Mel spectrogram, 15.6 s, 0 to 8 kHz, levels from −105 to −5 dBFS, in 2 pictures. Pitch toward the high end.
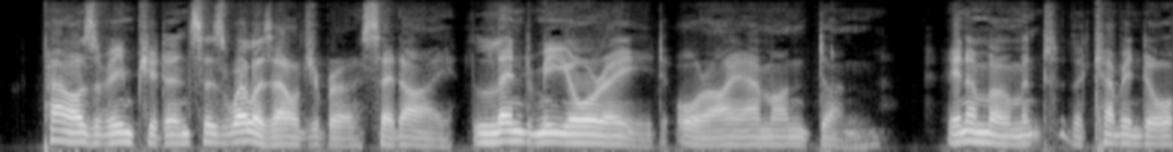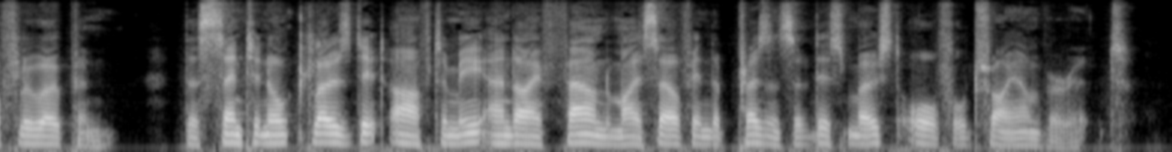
No: low, 115 Hz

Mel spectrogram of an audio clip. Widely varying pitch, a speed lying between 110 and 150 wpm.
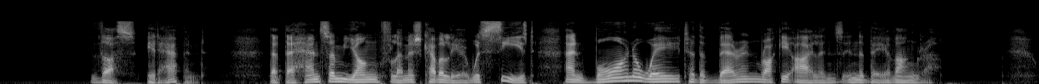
No: average, 4.7 semitones; average, 140 wpm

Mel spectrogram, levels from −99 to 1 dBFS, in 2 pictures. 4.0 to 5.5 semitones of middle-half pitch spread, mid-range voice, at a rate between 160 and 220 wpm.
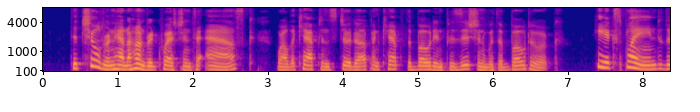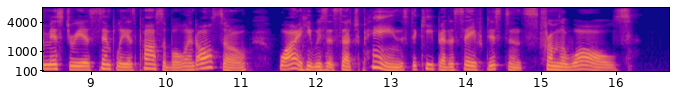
Yes: average, 4.3 semitones; medium, 165 Hz; average, 170 wpm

